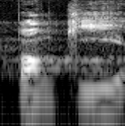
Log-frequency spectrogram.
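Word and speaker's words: Bonnke: Well, for those of you that do not know him, that is Reinhard Bonke or Bonke, and they've got a couple of ways of pronouncing that.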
